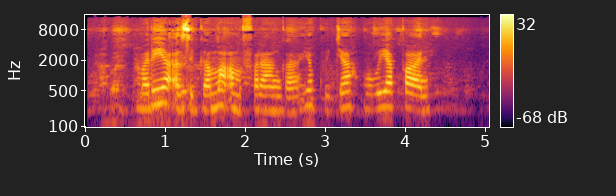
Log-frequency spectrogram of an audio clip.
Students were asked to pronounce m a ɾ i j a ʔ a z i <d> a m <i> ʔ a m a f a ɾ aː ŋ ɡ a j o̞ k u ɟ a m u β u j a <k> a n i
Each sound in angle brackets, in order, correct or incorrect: incorrect: ɡ, incorrect: a, incorrect: p

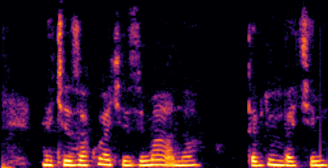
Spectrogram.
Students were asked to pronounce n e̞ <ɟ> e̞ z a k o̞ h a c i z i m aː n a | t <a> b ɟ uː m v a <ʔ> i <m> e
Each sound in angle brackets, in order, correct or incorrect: incorrect: c, correct, incorrect: c, correct

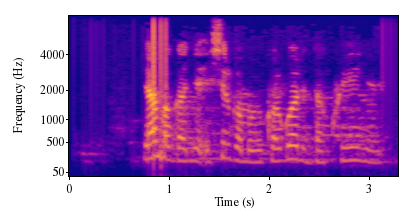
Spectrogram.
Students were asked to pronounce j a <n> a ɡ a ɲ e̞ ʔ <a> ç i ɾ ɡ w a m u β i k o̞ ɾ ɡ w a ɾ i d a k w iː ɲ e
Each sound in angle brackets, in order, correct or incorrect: incorrect: m, incorrect: i

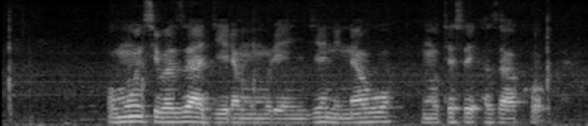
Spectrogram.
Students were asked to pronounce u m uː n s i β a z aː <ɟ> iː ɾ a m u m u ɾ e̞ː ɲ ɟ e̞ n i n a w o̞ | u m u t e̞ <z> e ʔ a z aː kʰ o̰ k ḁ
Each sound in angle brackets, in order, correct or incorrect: correct, incorrect: s

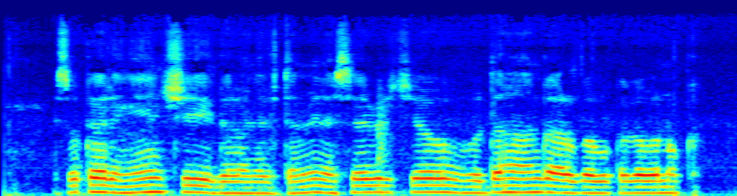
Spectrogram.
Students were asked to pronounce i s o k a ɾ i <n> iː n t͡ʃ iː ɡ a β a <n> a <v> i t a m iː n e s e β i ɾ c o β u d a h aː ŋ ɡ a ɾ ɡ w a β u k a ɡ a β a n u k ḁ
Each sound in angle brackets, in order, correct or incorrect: incorrect: ɲ, incorrect: ɲ, correct

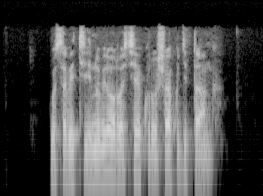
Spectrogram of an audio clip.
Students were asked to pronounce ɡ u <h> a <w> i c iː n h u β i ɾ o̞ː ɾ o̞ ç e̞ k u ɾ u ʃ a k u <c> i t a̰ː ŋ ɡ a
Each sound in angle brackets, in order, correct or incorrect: incorrect: s, incorrect: β, incorrect: ɟ

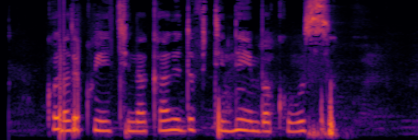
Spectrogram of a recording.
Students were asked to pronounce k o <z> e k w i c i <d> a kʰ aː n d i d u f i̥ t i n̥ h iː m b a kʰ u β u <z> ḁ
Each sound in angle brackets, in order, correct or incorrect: correct, incorrect: n, incorrect: s

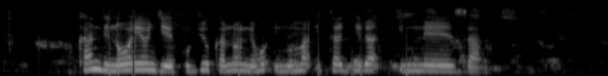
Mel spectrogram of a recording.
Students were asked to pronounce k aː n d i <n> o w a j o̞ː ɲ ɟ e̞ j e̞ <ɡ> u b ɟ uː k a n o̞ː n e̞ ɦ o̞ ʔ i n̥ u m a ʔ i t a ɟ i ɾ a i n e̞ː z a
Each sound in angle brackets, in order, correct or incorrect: correct, incorrect: k

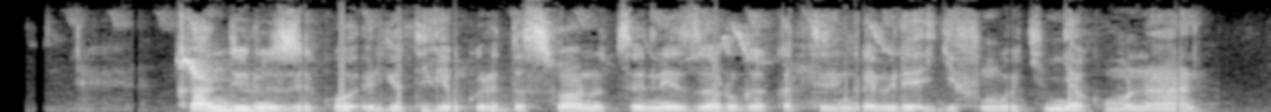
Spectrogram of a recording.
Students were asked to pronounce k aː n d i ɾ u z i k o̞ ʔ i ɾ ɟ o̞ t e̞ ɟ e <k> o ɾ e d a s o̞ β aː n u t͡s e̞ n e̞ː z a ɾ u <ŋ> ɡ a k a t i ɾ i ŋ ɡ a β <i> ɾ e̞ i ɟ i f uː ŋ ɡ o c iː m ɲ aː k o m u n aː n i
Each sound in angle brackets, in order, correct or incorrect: correct, incorrect: none, correct

